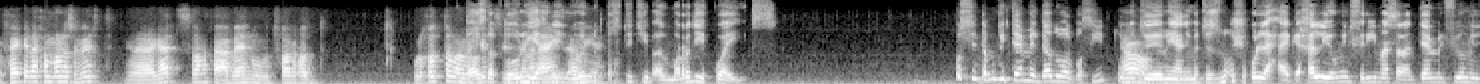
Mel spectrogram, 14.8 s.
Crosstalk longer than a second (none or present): present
